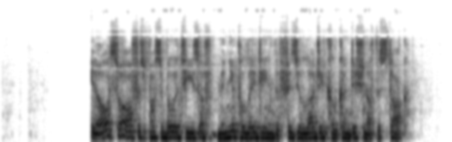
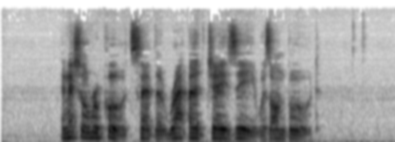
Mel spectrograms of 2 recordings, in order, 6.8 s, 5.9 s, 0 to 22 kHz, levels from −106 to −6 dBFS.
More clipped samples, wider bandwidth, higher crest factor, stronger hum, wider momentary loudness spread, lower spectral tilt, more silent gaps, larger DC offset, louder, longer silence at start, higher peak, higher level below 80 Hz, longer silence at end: neither; second, 7.8 kHz vs 16.5 kHz; second, 12 dB vs 18 dB; neither; second, 5 LU vs 9 LU; first, -6 dB/octave vs -3.5 dB/octave; neither; neither; second, -19 LUFS vs -16 LUFS; first, 1.35 s vs 0.9 s; second, -8 dBFS vs 0 dBFS; second, -60 dBFS vs -54 dBFS; second, 0.7 s vs 1.25 s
